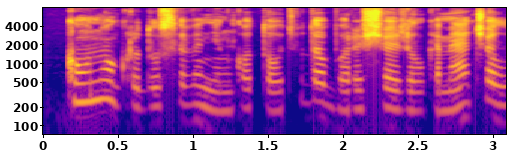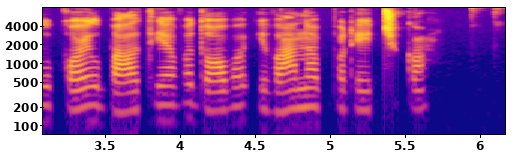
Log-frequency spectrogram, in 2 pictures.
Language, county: Lithuanian, Utena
